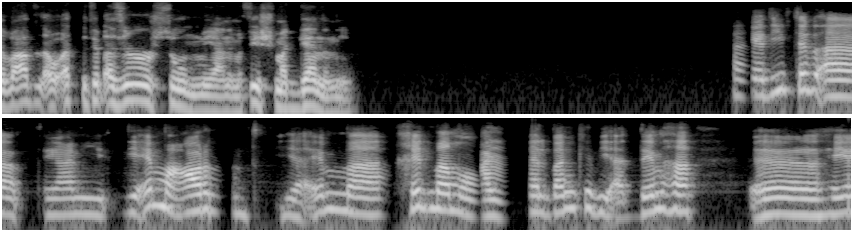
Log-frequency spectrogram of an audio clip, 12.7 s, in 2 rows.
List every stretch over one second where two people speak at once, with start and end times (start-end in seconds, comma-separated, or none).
none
